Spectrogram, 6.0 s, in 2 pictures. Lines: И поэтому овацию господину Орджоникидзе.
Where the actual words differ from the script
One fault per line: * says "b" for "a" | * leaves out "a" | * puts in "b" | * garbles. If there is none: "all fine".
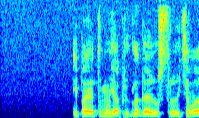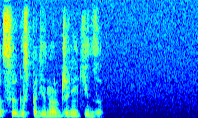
* puts in "я предлагаю устроить"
